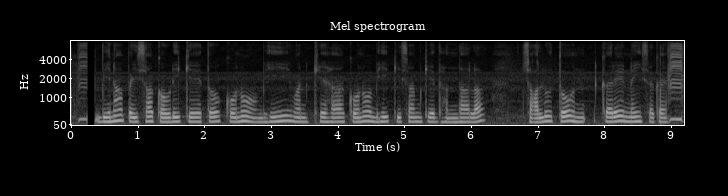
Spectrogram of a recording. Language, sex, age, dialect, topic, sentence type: Chhattisgarhi, male, 25-30, Western/Budati/Khatahi, banking, statement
